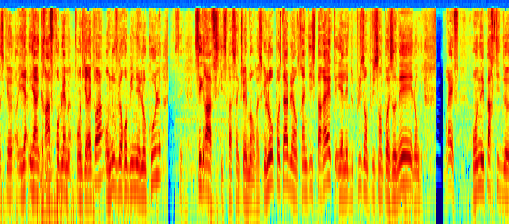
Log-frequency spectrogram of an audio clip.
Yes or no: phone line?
no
